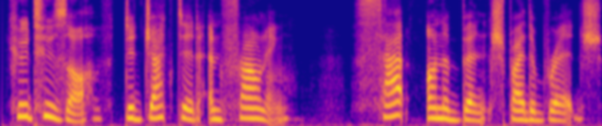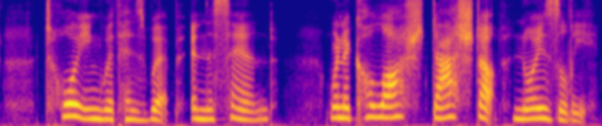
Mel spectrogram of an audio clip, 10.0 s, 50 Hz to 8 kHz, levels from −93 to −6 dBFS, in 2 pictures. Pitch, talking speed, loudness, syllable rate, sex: 230 Hz, 145 wpm, -19 LUFS, 4.1 syllables/s, female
